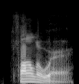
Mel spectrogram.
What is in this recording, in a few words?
"follower", American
